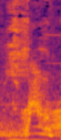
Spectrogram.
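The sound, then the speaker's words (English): A woman's dogs bark loudly in a brief, rough burst that fills the whole second, with no clear pauses between the sounds. “She's talking about her damn dogs barking.”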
